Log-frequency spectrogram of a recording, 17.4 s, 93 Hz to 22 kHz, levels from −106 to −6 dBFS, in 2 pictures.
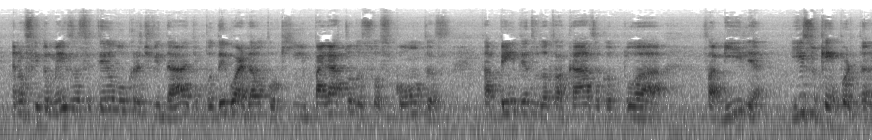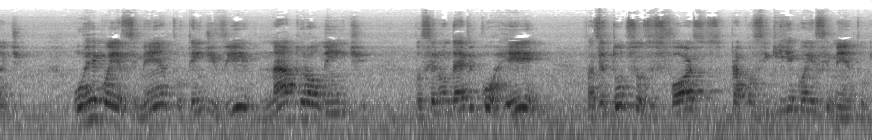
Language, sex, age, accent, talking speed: Portuguese, male, 40-59, Brazilian, 175 wpm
